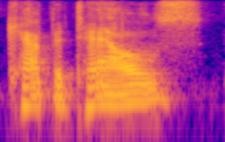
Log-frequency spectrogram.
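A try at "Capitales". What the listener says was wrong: Yes, although you would not pronounce the S, so you would say it would be the Quebec Capitale. Even pluralized, you don't pronounce that S, yeah.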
